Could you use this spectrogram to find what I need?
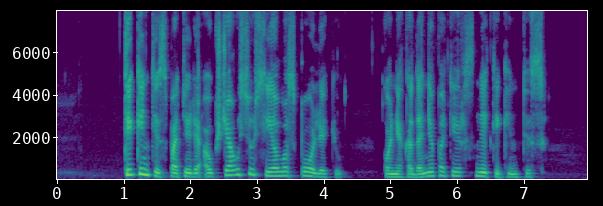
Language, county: Lithuanian, Klaipėda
